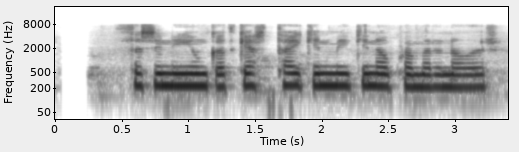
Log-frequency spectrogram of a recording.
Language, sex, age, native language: Icelandic, female, 20-29, Icelandic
